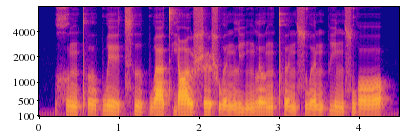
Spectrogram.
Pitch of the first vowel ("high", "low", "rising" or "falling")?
high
